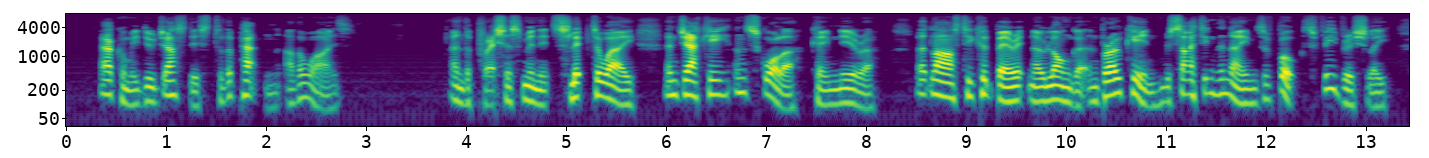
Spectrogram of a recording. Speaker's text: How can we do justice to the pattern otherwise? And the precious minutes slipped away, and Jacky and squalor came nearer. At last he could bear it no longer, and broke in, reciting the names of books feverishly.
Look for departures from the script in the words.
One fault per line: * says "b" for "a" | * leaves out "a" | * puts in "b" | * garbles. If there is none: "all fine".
all fine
